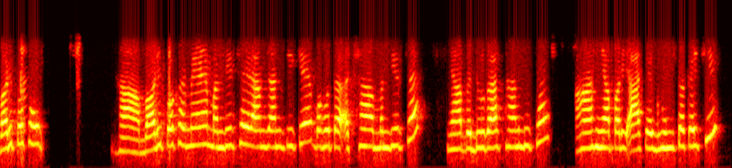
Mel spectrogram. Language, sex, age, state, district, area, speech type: Maithili, female, 18-30, Bihar, Muzaffarpur, rural, conversation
